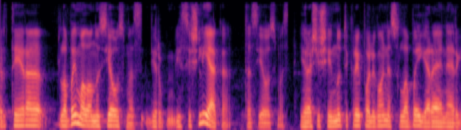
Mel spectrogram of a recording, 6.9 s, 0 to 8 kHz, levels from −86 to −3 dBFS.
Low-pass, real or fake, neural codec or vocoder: 7.2 kHz; real; none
